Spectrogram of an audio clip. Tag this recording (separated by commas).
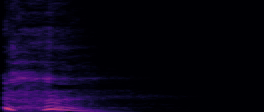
Respiratory sounds, Cough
